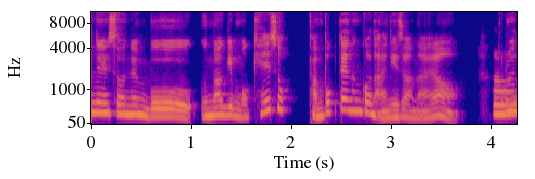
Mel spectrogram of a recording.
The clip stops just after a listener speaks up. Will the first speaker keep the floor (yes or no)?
yes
